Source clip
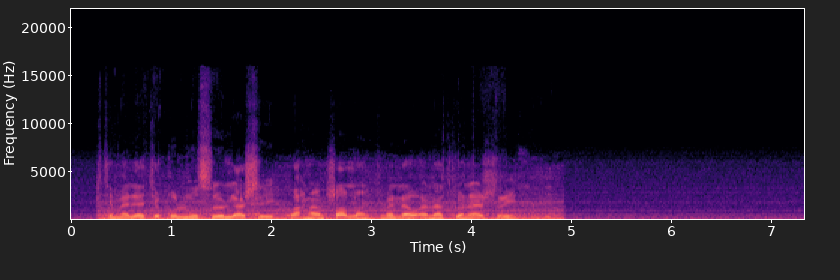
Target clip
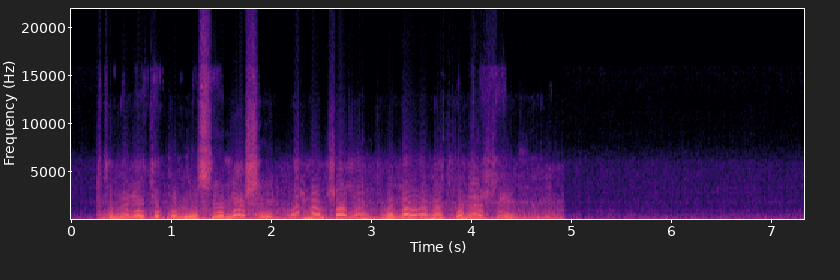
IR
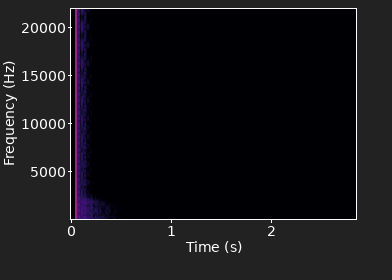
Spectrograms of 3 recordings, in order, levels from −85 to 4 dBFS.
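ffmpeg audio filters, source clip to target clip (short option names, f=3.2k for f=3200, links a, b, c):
-af "aemphasis=mode=production:type=50fm,aeval=exprs='max(val(0),0)':c=same"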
